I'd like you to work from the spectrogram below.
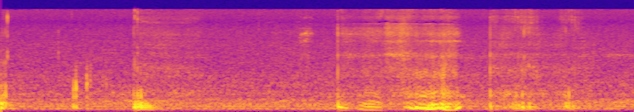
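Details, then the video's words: Doja, a pit bull, asleep: soft snuffling snorts and short throaty breaths, with one longer low rattling snore partway through. "Pitbull snores very loud"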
